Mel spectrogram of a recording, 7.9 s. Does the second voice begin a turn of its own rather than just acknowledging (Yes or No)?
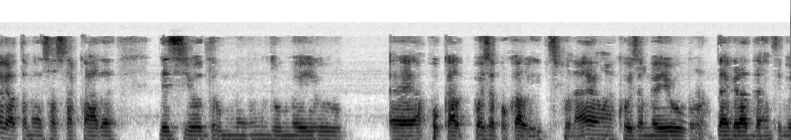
No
